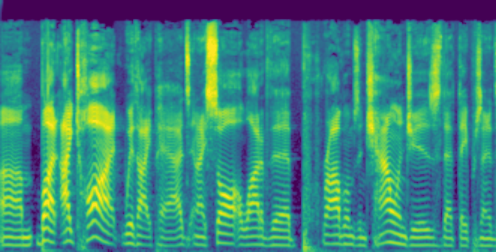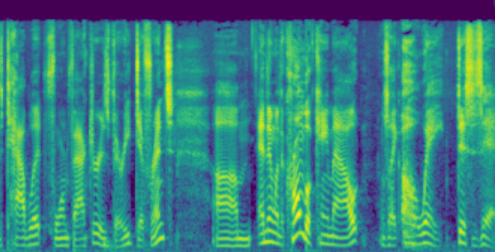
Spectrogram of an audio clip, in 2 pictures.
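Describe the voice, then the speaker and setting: In a plain, everyday voice, a man with an American accent talks at a moderate pace and medium pitch, with ordinary pitch variation and hardly any pauses. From Michigan. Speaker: education technology consultant, former teacher. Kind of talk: casual interview.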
